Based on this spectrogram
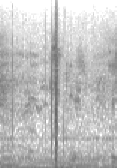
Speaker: have you ever wondered what would happen if a performer should sneeze while on the air listen to this example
